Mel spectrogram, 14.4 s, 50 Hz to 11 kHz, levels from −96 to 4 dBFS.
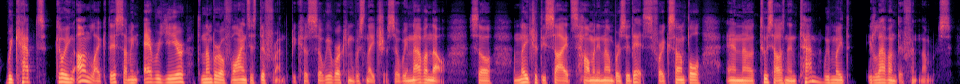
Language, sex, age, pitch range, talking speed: English, male, 40-59, 110-145 Hz, 185 wpm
